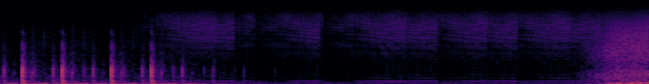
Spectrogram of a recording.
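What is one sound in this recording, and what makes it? Electricity crackles and fizzes.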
